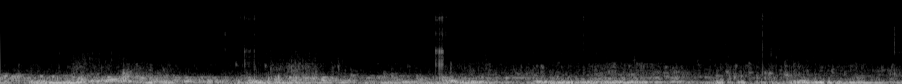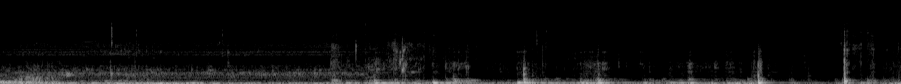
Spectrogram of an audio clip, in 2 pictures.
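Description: Underwater sound around divers cutting a fishing net: a steady low rumble of water and exhaled bubbles, broken by scattered sharp clicks and knocks. For a few seconds in the middle a faint steady hum sits over it, and near the end the rumble drops away, leaving separate knocks.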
